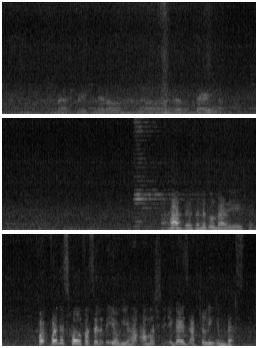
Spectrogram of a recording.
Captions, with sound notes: There you go... [car beeps] Aha! There's a little variation... For this whole facility, Yogi, how much did you guys actually invest?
